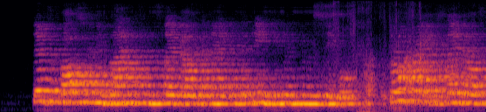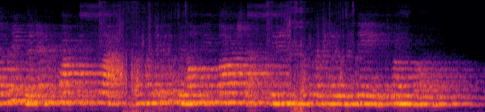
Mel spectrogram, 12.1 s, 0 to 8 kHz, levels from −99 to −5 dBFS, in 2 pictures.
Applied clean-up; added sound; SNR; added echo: neural separator model SepFormer DNS4.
